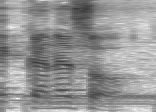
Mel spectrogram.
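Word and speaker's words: connoisseur: इसका प्रोनाउंसिएशन और इसके स्पेलिंग में बहुत ज़्यादा अंतर है प्रोनाउंसिएशन इसका है कनसो कनसो एंड स्पेलिंग अगर देखें तो इसका स्पेलिंग है सी O double N O I S S E U R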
